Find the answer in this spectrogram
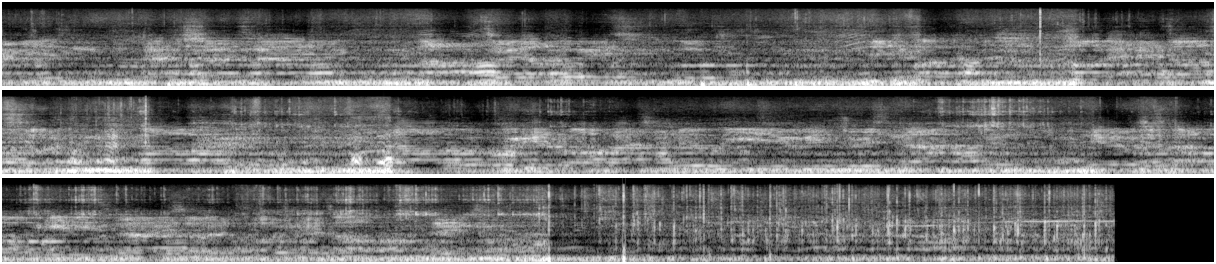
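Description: A man speaking through a handheld microphone and public-address system, low in the mix under background music; the sound cuts out just before the end.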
